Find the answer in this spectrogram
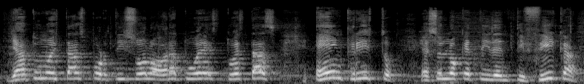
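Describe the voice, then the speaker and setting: High-voiced Puerto Rican pastor preaching. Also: male voice. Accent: Puerto Rican Spanish. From Puerto Rico. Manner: earnest preaching, repeats words, asks the congregation direct questions. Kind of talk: sermon.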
